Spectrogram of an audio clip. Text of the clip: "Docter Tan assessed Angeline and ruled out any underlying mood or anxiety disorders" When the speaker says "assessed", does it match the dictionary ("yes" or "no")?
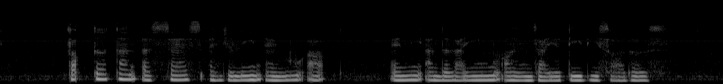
no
